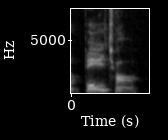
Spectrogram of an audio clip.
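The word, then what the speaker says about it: Boelter: The suspect, Vance Luther Bolter, I hope I'm pronouncing that right. I think it's pronounced Bolter. It's Oelter.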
